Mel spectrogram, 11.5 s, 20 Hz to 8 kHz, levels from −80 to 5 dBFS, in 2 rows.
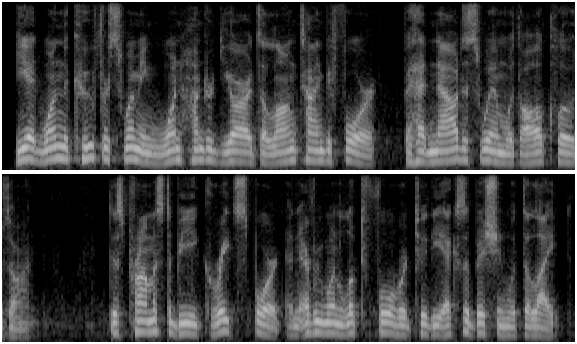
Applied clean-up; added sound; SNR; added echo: neural separator model SepFormer DNS4.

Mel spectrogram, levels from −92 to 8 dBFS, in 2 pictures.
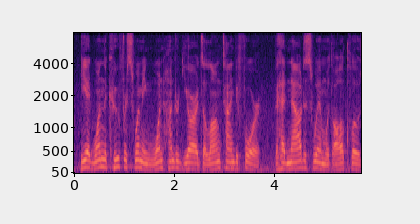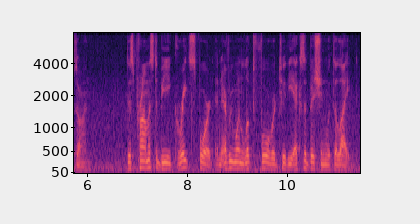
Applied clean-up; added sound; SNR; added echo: none; Stream; 20 dB; none.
